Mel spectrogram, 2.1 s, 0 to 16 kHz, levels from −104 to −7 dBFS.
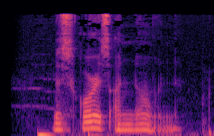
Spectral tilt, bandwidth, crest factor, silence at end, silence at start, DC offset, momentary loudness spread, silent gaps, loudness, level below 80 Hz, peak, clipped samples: -4 dB/octave; 12 kHz; 20 dB; 0 s; 0.1 s; under 0.1%; 18 LU; none; -38 LUFS; -62 dBFS; -22 dBFS; under 0.1%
